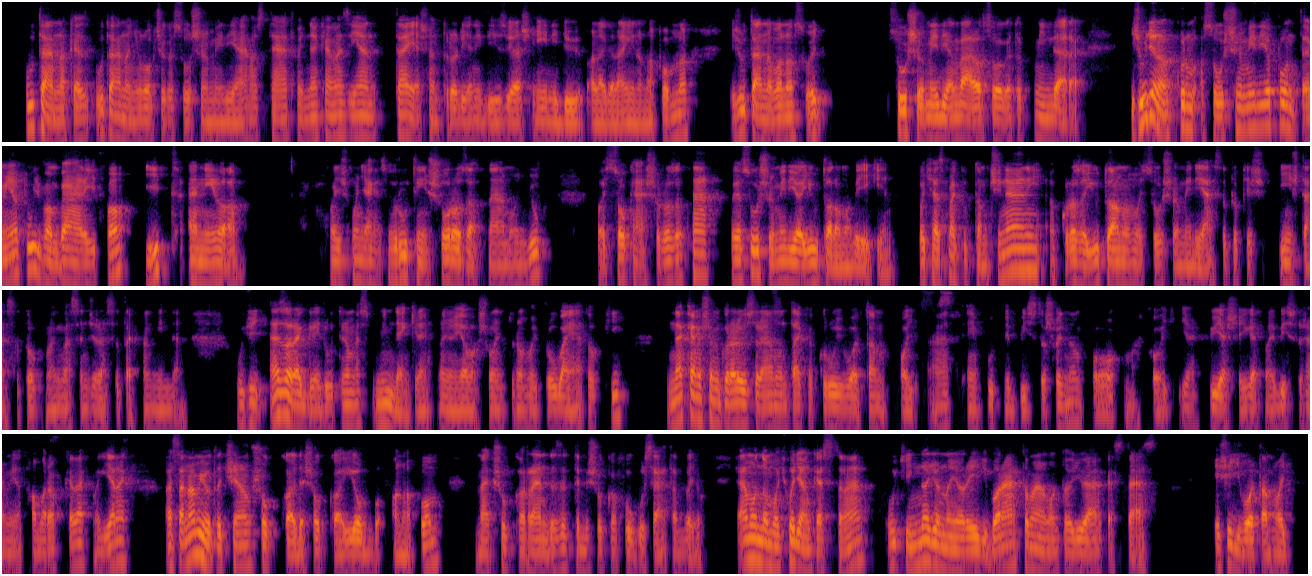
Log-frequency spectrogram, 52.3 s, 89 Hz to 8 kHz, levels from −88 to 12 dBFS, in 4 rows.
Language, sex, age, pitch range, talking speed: Hungarian, male, 20-39, 90-105 Hz, 180 wpm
